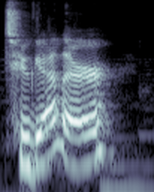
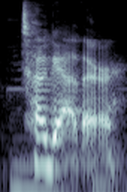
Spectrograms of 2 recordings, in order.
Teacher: Another remarkable feature of Chicano English is that there's less vowel reduction.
